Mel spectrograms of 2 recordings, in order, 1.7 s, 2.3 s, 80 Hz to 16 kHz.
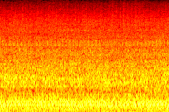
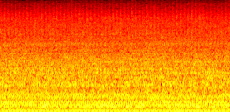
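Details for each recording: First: Husqvarna 510 MD push mower that had hit something hard with its blade, running before repair. Loud, lumpy, sputtering run with visible shaking; the ignition timing is suspected to be off from a sheared flywheel key. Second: Husqvarna 510 MD push mower that had hit something with its blade, running after a new flywheel key was fitted. Steady, even drone with no sputter or surging; slight vibration remains from a small crankshaft wobble.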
